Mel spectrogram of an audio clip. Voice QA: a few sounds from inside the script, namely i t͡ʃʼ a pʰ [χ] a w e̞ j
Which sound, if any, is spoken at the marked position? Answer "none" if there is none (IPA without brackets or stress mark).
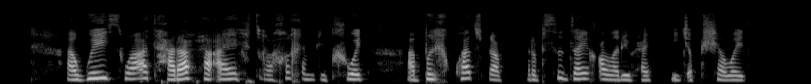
ʃ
